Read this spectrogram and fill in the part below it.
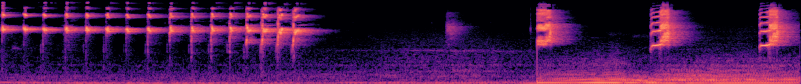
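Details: Lovebird giving a 'ngekek' chatter: about three seconds of sharp, high chirps repeated roughly four times a second, then a pause and three separate shrill notes.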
